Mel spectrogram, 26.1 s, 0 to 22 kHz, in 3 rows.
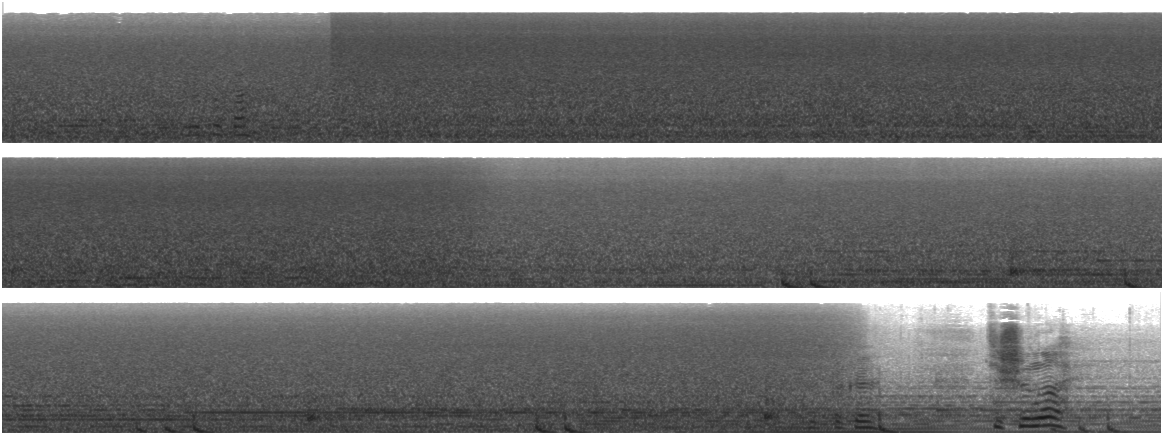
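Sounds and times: rushing stream water: 0.0 - 24.1.

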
